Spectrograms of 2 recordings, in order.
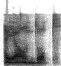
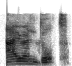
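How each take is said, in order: First: The first name is said like 'ayon'. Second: The first name is said like 'iron'. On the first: The speaker calls it right. "They say Ayon Dot" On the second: The speaker calls it wrong. "I don't know why it's spelled"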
